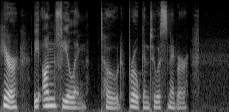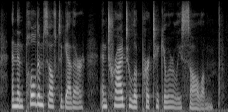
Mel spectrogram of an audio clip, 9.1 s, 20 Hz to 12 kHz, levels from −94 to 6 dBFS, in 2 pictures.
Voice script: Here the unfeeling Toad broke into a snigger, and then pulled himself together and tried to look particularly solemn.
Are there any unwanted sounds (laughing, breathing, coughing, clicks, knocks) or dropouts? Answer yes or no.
no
